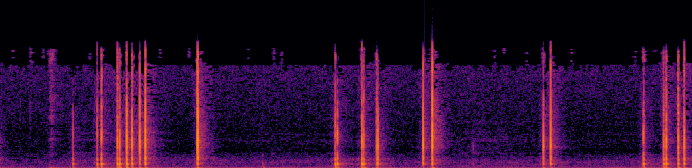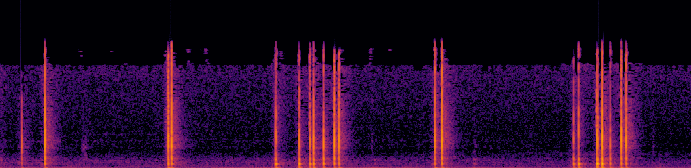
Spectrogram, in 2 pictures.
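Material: Laminated board.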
